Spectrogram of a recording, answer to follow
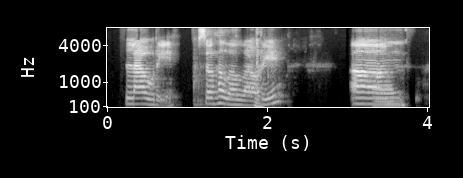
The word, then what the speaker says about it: Lauri: Or I don't, is there a way that I can pronounce that better? Lauri. Lauri.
